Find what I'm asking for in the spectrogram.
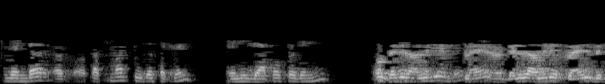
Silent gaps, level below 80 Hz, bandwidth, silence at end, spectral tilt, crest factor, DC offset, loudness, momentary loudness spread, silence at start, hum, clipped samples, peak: none; -70 dBFS; 3.2 kHz; 0 s; -10.5 dB/octave; 18 dB; under 0.1%; -23 LUFS; 12 LU; 0.05 s; none; under 0.1%; -6 dBFS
